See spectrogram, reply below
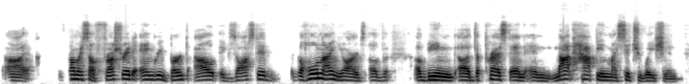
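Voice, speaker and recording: A man's voice: mid-range voice, lively intonation, measured pace, a bit bright. Earnest man telling his story on a call. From Hawaii. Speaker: guest real estate investor. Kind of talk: storytelling interview answer. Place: home office with bookshelves. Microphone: video call.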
